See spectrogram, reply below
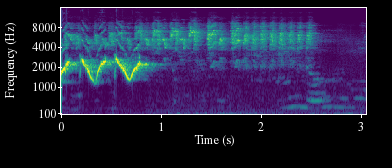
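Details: Javan myna talking and coughing: a wavering whistled phrase dipping and rising twice, then a long buzzy hissing stretch of fast pulses that fades away.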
